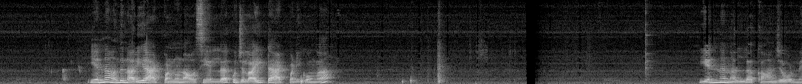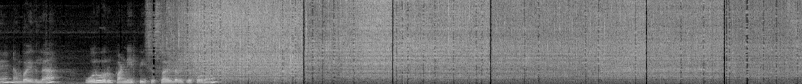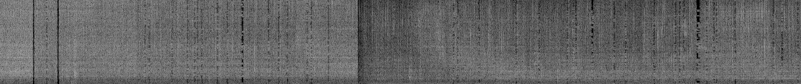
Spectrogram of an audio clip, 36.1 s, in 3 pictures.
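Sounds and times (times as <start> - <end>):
food sizzling on grill pan: 14.3 - 36.0.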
